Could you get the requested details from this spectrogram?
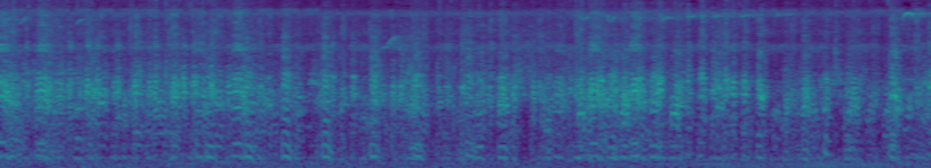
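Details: Hungry ducks in a village clamour with quick, raspy overlapping quacks, roughly three or four per second, continuous from start to end.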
